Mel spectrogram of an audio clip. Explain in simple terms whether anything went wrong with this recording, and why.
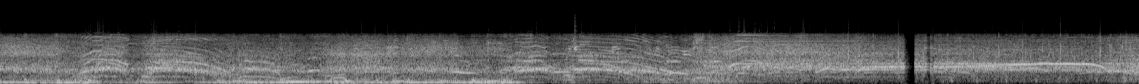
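Yes, a few things went wrong, in two places.

From 0.86 s to 4.14 s there is video or display buzz. A screen or video cable was leaking into the audio. It adds a faint, steady buzz at 60 Hz, the rate a 60 Hz picture refreshes, with a thin hash above it. It is quiet under the sound, but it is there for more than three seconds.

At 9.03 s there is a burst of packet loss lasting until 9.16 s. About 100 ms of audio never arrived in time. The receiver stretched the last bit of sound to fill about 107 ms, fading it as it went. You hear a short held buzz or hiss, and then the sound picks up further along. The part in between is simply gone.

Right after that come two cases of short concealed packet loss, from 9.26 to 9.32 s and from 9.32 to 9.35 s. Here about 40 ms, then about 20 ms, went missing. The receiver patched each hole by continuing the sound just before it, then blended back into the real audio. 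Each one is heard as a brief smear or wobble. Coming straight after the larger gap, they make that moment sound choppy for a little longer.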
